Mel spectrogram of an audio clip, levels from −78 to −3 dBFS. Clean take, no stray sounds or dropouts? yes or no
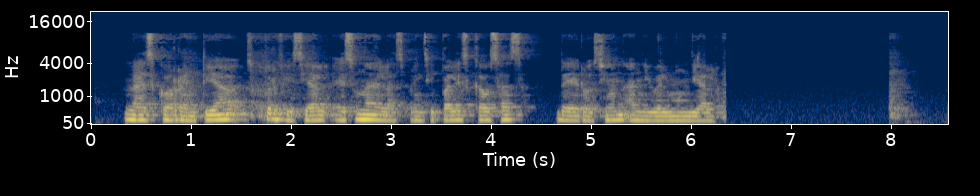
yes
